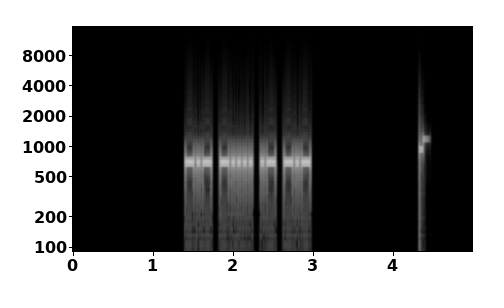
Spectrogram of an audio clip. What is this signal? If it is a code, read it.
Morse code, heard as a keyed tone, about 30 wpm, 700 Hz. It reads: K6AK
